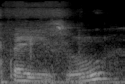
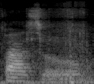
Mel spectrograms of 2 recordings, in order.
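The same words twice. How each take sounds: First: It is said the way locals say it. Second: It is said in the speaker's home British way.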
